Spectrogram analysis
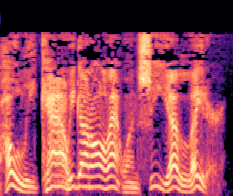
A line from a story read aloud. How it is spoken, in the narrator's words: Mel would bellow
